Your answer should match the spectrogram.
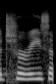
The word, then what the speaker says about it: Theresa: So Theresa May. Theresa? I think it's Theresa, yeah. It's Theresa. It's very... I hate people have names that can be pronounced different ways.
